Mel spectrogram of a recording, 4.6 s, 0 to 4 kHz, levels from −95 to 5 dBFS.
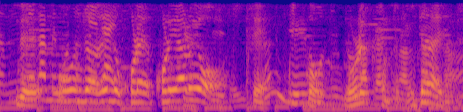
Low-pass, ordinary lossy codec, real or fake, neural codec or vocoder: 3.6 kHz; none; real; none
